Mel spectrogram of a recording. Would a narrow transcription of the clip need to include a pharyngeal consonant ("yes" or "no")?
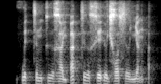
no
